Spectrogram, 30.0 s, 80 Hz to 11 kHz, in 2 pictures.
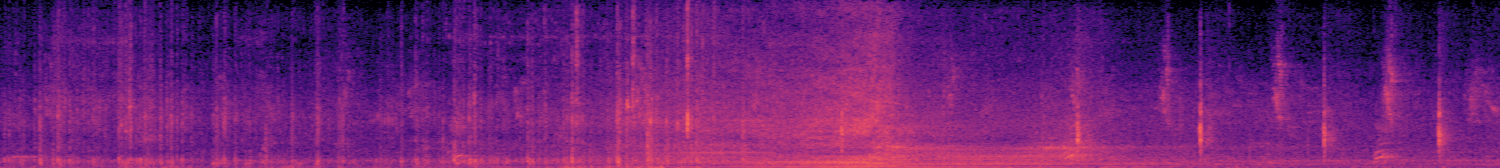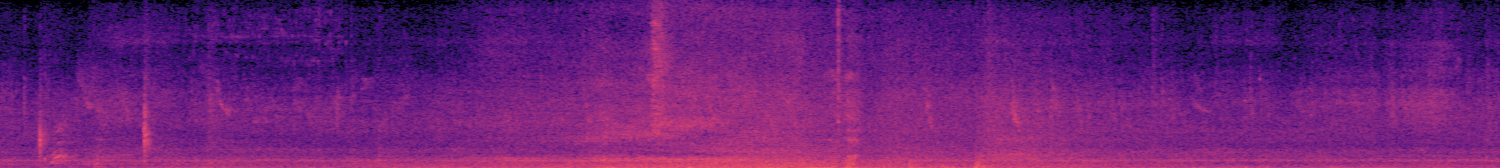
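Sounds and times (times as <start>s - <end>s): road and wind noise: 0.0s - 30.0s
vehicle engine passing by: 6.6s - 12.8s.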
